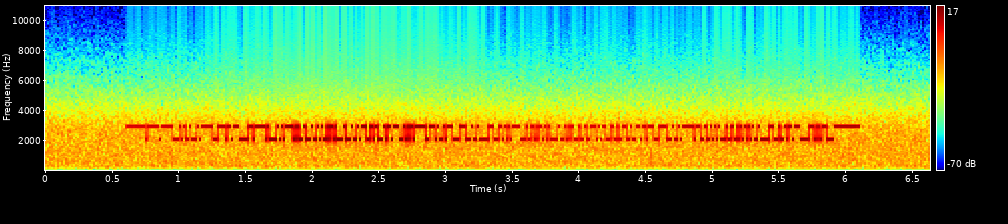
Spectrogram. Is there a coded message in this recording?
Yes: RTTY (75 baud, 850 Hz shift) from 0.6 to 6.1 s, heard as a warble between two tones, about 2550 Hz centre, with radio static and fading. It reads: M5EXS DE UA4CGO TNX FER CALL. UR RST 569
